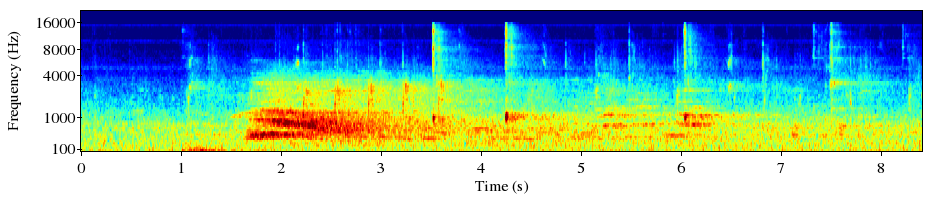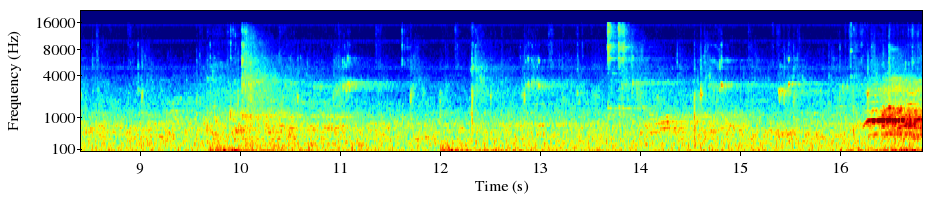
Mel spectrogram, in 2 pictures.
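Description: Spectators murmur and call out in a large echoing hall.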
